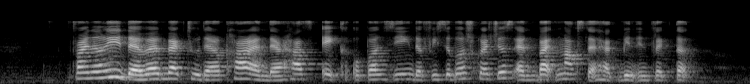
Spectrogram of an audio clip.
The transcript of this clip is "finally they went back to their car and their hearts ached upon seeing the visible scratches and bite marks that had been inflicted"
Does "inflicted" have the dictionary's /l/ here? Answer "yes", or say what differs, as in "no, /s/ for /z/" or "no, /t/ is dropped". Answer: no, /l/ is dropped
